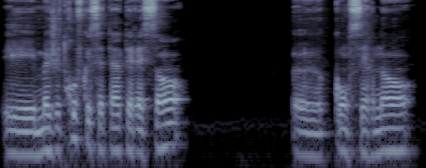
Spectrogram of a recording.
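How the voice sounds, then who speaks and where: A man's voice: lowish voice, fairly even intonation, takes it slowly, vocal fry, mellow. A man giving a casual solo talk on scripture for a video, hesitant and full of fillers and self-corrections. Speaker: Bible study video maker.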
